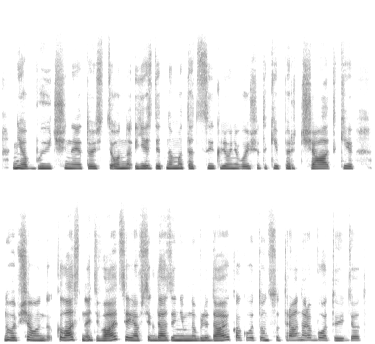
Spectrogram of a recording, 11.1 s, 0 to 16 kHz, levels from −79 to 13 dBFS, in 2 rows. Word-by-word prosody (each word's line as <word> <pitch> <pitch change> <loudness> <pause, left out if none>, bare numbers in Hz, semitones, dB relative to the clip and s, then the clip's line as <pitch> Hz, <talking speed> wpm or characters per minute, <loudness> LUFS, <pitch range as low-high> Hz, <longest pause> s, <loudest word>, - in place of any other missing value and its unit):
необычные, 195 -1 +2
то 195 0 -1
есть 195 +2 -4
он 200 0 +3
ездит 195 0 +1
на 195 -1 +2
мотоцикле, 200 0 -1
у - - +1
него 190 -1 -1
еще 200 +1 -4
такие 200 0 -5
перчатки. 190 0 -1 0.3
Ну, 230 +1 +1
вообще 220 +3 +1
он 205 -1 0
классно 225 -1 +3
одевается, 215 +5 +3
я 205 -2 +3
всегда 205 0 +1
за 210 0 -1
ним 200 -1 +4
наблюдаю, 200 +3 +2
как 220 -1 -8
вот 215 -1 -7
он 210 -1 -2
с 195 - -12
утра 205 -1 -3
на 220 0 -5
работу 210 -2 -4
идет. 185 0 -7
200 Hz, 160 wpm, -25 LUFS, 195-215 Hz, 0.3 s, ним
